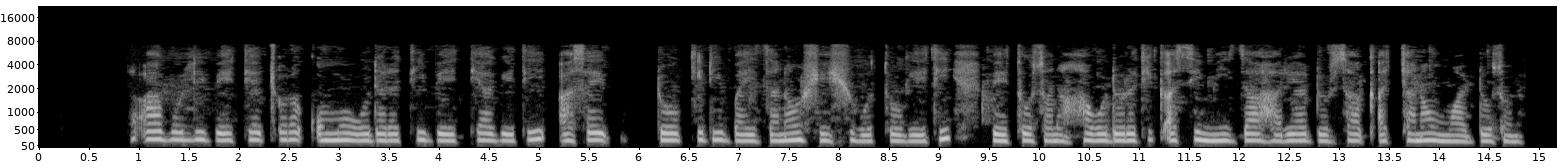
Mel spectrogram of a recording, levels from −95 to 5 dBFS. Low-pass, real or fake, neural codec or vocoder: 7.2 kHz; real; none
